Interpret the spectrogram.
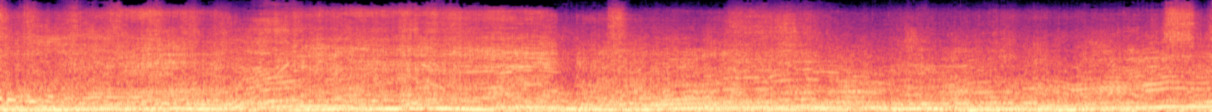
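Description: Engines of several old wreck-race cars running on a dirt track, revving up and down so their pitches rise, fall and overlap.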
